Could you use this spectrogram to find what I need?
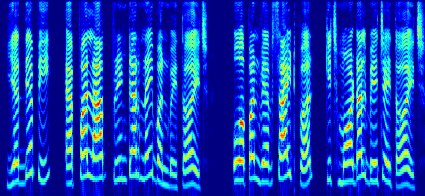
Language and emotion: Maithili, neutral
